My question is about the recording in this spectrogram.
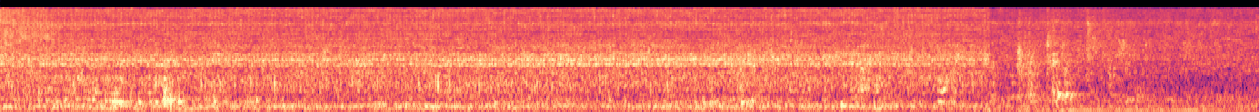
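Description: Bathroom sink tap running steadily, the water stream splashing onto a cloth rag held under it; the flow stops about five seconds in.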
